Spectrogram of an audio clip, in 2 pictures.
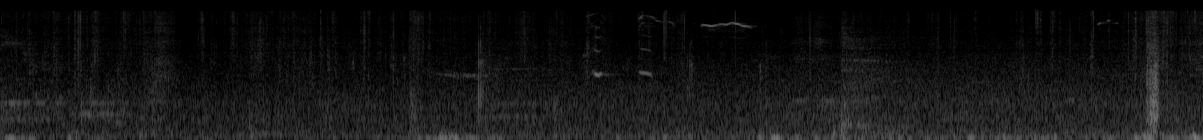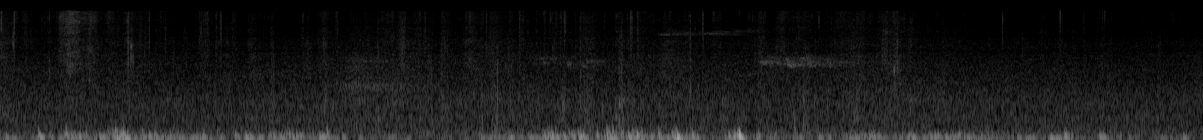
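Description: A cat and dogs scuffling on gravel: paws scrabbling and small pebble clicks, with irregular low thumps that grow louder about halfway through as the bigger dog joins the play.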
